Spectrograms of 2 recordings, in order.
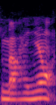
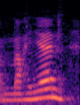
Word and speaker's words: Marian: Sauf que pour Maria, donc c'est Marian qui est une fille mais qui tient à ce qu'on prononce Marian et pas Marianne, je vous laisserai voir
